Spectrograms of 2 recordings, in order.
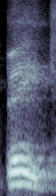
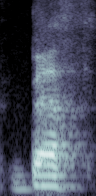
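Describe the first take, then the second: First: The word ends with a 't' sound. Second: The word ends with a 'th' sound. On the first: The speaker calls it right. "It should be bait" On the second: The speaker calls it wrong. "they see the T H and they don't think this"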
